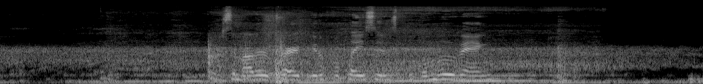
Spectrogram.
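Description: A truck engine rumbles as the truck drives past.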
